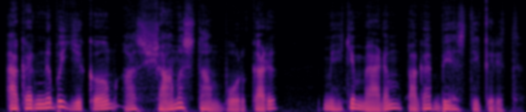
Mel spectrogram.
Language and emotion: Kashmiri, fearful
